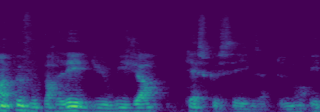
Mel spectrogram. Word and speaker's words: Ouija: Le Ouija, prononcé Ouija en français. En anglais, on le dit Ouija.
